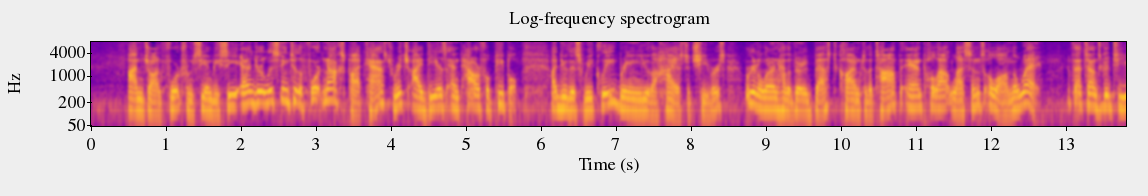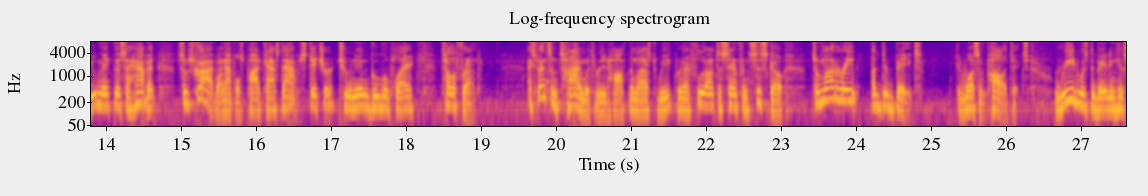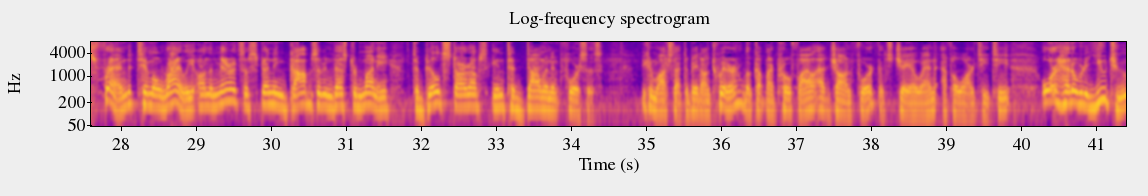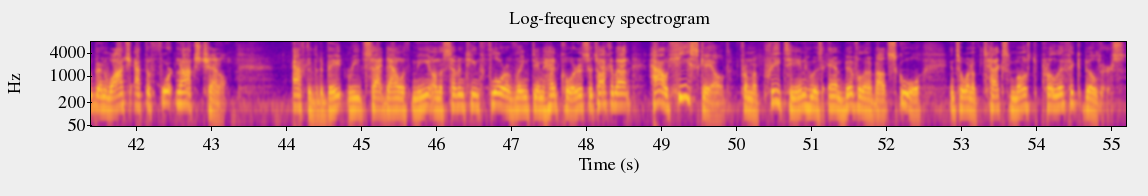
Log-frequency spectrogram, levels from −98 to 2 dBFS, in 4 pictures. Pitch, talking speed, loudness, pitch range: 150 Hz, 200 wpm, -15 LUFS, 130-170 Hz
